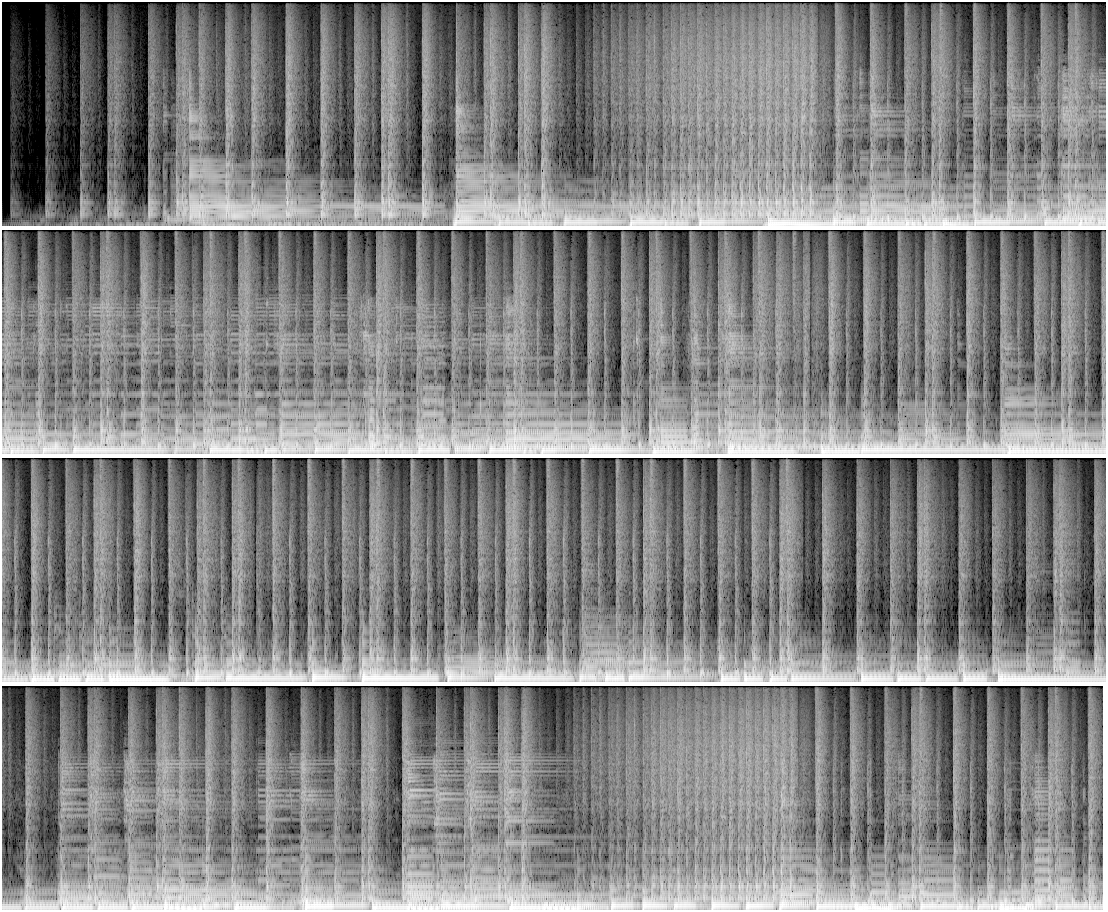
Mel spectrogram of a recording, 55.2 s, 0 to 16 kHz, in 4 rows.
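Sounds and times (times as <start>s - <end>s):
bass guitar loop: 2.0s - 55.1s.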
